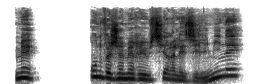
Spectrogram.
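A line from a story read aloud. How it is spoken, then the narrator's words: Exclaimed. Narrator (French): s'exclama Tonks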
